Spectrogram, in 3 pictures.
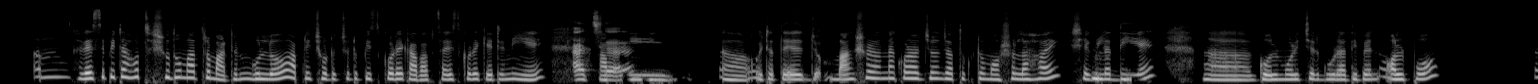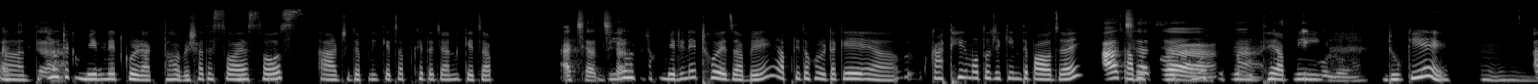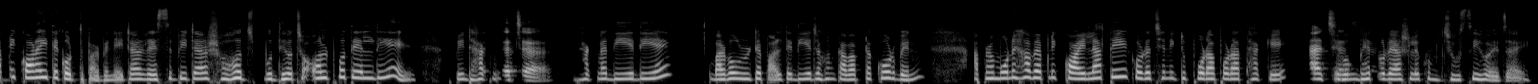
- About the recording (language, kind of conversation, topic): Bengali, unstructured, আপনি কোন ধরনের খাবার সবচেয়ে পছন্দ করেন, এবং কেন?
- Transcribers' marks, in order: static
